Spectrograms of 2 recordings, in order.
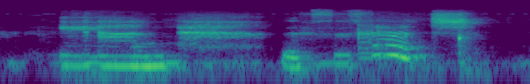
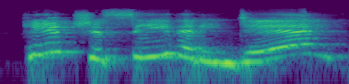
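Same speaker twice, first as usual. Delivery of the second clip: squawked; 8 semitones higher, 4 dB louder than usual. Acted. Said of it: "squawked the goose".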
